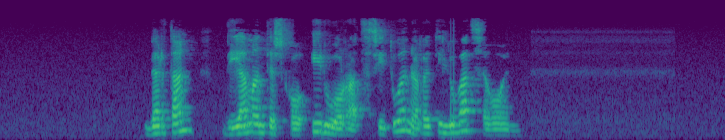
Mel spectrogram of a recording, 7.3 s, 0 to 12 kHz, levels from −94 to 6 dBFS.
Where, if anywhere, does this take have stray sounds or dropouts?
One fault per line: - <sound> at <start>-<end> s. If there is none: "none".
none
